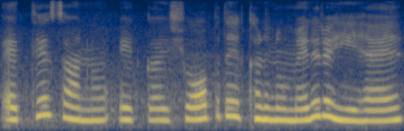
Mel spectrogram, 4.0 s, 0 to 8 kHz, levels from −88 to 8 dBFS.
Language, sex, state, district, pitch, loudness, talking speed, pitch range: Punjabi, female, Punjab, Kapurthala, 270 Hz, -13 LUFS, 135 wpm, 255-300 Hz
